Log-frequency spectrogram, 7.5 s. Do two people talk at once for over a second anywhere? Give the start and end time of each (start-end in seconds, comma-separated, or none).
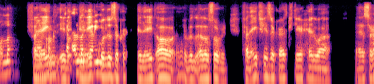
0.5-2.1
